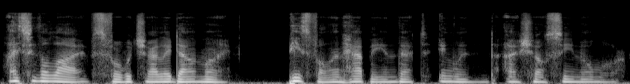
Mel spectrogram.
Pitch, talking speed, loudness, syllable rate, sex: 115 Hz, 200 wpm, -18 LUFS, 4.8 syllables/s, male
